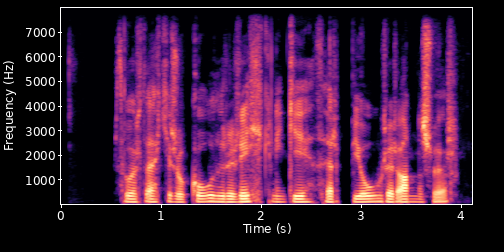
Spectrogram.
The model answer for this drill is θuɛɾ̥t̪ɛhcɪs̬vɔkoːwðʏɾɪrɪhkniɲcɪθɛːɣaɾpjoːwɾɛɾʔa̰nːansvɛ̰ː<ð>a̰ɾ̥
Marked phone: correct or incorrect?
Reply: incorrect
